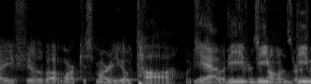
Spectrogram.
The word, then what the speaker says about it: Mariota: I said it I texted it last night that regardless of how you feel about Marcus Mariota, which is he mispronounced his name. It's Mario Ta.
